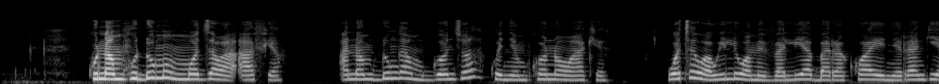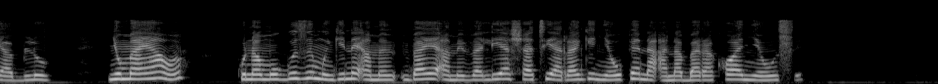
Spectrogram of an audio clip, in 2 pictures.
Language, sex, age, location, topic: Swahili, female, 25-35, Nairobi, health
